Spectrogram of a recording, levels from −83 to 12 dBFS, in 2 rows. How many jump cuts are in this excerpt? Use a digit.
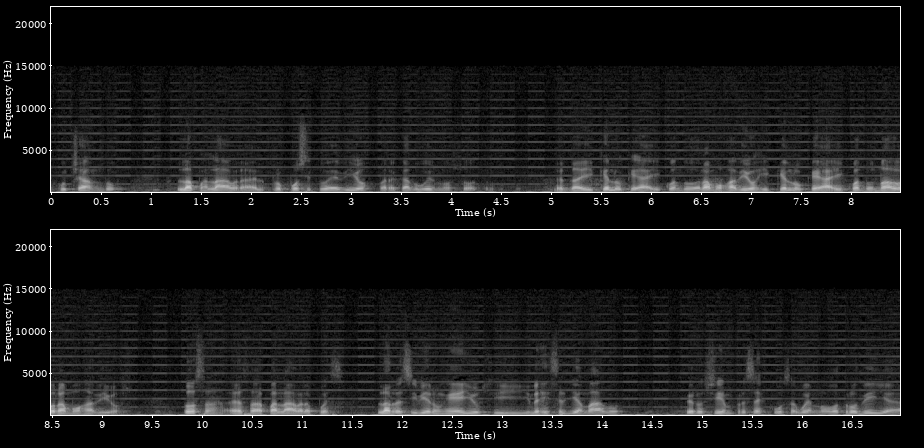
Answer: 1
